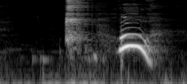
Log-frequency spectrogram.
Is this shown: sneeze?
yes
